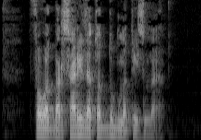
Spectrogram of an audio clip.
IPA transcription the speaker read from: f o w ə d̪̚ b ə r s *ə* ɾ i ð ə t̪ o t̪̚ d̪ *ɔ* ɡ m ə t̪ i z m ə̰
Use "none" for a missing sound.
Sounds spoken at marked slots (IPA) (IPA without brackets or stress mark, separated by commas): a, u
